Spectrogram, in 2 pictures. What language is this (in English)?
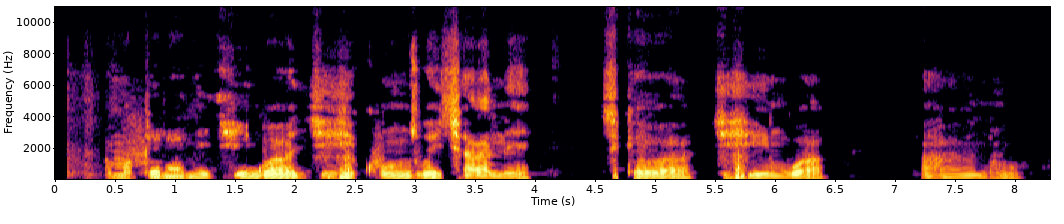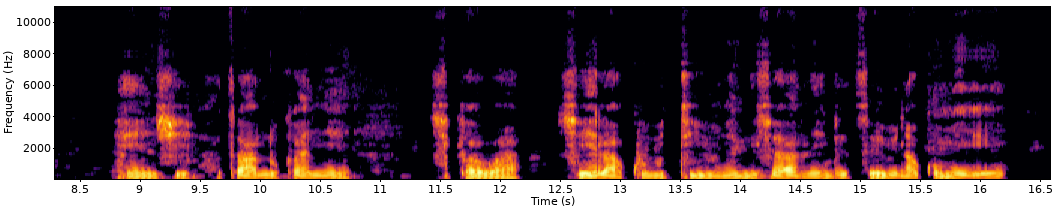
Kinyarwanda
